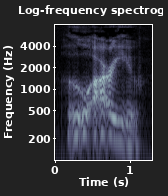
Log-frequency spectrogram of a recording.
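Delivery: trembling, quavering voice. A son announces the food; his trembling old father asks who he is: shaking voice. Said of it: "in a shaking voice he asked".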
